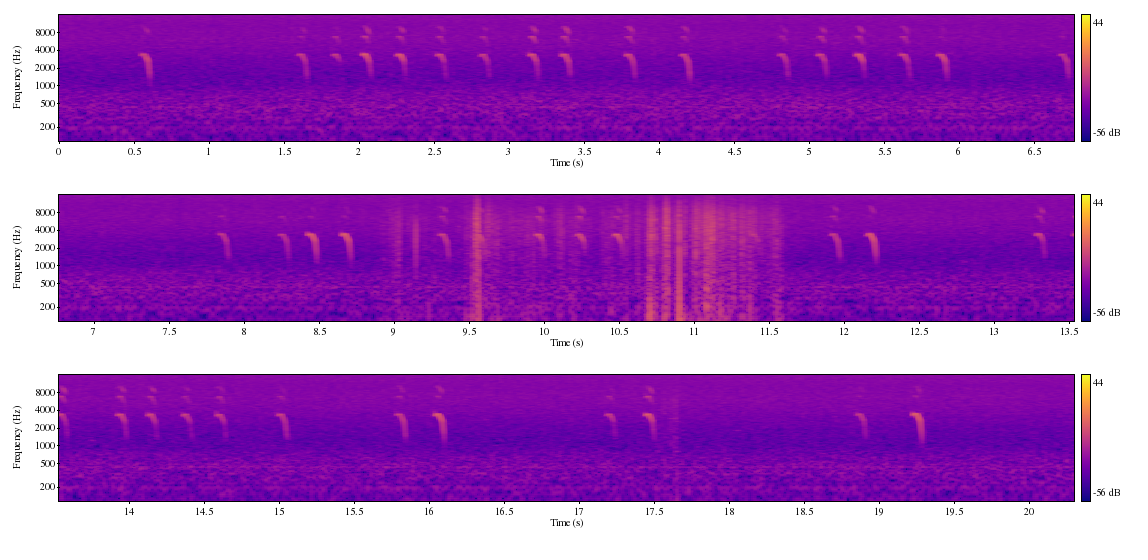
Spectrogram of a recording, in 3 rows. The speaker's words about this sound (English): Start recording bird 336 again.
